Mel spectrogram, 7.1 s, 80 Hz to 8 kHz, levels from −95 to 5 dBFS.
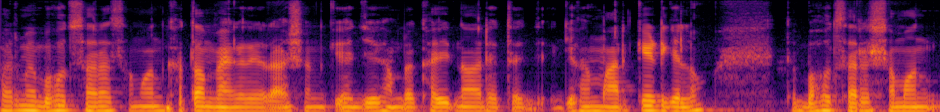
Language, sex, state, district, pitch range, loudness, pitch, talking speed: Maithili, male, Bihar, Purnia, 110-120 Hz, -19 LUFS, 115 Hz, 210 wpm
